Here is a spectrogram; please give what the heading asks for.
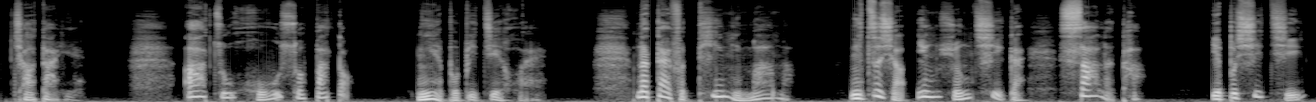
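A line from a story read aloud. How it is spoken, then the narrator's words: Gentle, soft. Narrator (Chinese): 阿朱柔声道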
